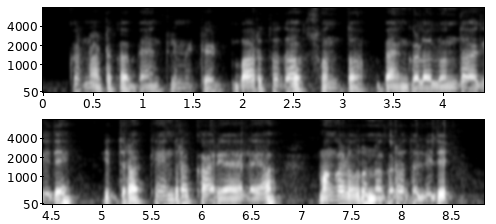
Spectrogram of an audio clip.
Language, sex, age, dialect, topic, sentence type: Kannada, male, 18-24, Mysore Kannada, banking, statement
